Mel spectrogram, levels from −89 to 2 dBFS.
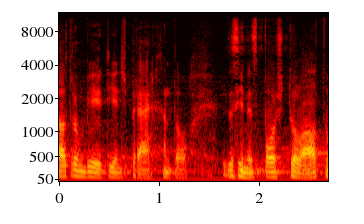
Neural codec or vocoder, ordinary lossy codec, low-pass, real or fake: none; none; 10.8 kHz; real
